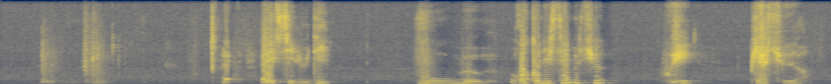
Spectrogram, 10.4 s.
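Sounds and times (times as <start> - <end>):
door opening: 0.5 - 1.6
speech: 2.8 - 4.2, 5.2 - 8.8, 9.4 - 10.2.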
